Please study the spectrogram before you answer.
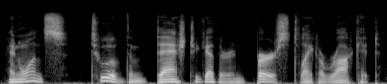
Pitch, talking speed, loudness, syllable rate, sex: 105 Hz, 185 wpm, -19 LUFS, 4.3 syllables/s, male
